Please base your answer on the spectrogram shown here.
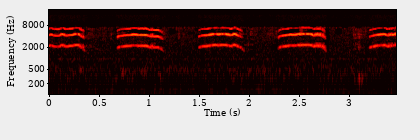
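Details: Peregrine falcon female feeding young at the nest: a steady series of five thin, arched whistles, each about half a second long and spaced roughly evenly, with faint hiss behind.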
